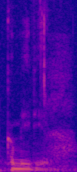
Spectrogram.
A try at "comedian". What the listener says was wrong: Sin T al final.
